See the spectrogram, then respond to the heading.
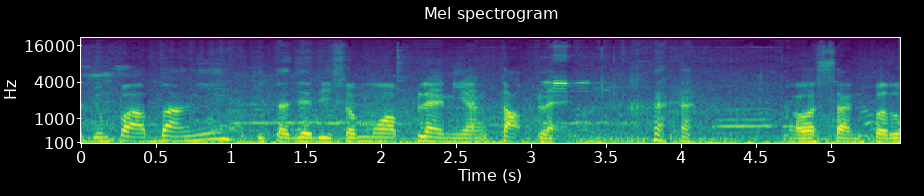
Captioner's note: laugh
